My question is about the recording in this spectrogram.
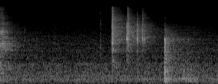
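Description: Hand wire strippers squeezing down on the black conductor of an extension cord and pulling the insulation off: a quick run of small clicks and scrapes about a second in, then one sharp click.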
